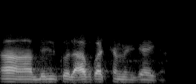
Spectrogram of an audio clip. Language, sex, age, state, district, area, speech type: Hindi, male, 18-30, Rajasthan, Jodhpur, urban, conversation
